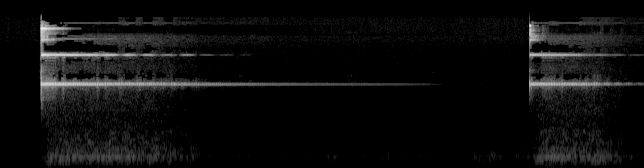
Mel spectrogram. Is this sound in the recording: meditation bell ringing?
yes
